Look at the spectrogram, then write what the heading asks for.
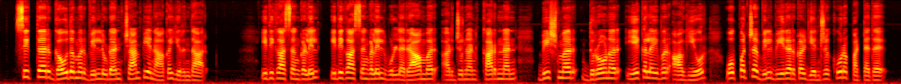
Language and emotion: Tamil, neutral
